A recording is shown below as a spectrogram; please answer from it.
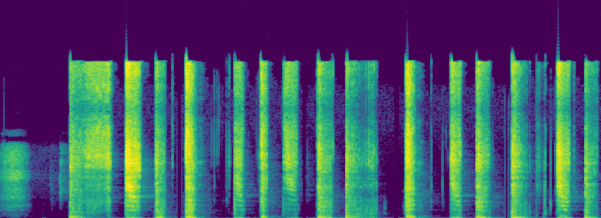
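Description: Playback of a recorded percussion track: a run of sharp, unevenly spaced hits, about three a second, each with a short decay. The track is being checked against detected beat triggers before its hits are cut apart and quantised to the session tempo.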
